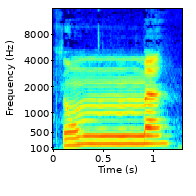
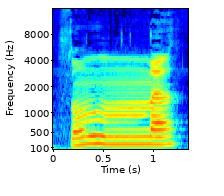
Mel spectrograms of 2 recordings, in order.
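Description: Both takes have the same delivery.

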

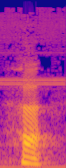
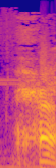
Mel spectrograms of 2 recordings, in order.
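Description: First: The h is a soft, easy release of air. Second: The h is harsh and pushed from the throat. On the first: "with ha sound, the soft one" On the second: "you say ha, much harder"

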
